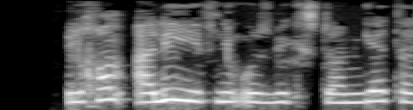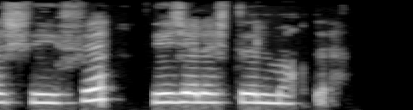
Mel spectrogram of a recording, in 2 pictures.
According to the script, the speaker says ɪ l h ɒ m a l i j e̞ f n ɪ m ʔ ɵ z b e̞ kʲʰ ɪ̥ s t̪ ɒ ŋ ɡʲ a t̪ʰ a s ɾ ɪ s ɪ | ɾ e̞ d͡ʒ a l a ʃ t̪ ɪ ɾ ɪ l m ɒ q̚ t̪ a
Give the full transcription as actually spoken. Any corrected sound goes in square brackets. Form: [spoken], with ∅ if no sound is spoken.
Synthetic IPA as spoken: ɪ l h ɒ m a l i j e̞ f n ɪ [ŋ] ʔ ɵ z b e̞ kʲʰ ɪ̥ s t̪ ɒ ŋ ɡʲ a t̪ʰ a [ʃ] ɾ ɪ [f] ɪ | ɾ e̞ d͡ʒ a l a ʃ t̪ ɪ ɾ ɪ l m ɒ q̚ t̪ a

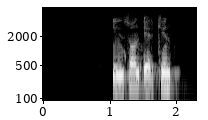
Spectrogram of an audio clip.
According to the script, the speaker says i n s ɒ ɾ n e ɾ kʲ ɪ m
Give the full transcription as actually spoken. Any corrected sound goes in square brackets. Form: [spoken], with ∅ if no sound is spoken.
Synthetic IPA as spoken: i n s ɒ [∅] n e ɾ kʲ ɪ [n]

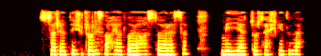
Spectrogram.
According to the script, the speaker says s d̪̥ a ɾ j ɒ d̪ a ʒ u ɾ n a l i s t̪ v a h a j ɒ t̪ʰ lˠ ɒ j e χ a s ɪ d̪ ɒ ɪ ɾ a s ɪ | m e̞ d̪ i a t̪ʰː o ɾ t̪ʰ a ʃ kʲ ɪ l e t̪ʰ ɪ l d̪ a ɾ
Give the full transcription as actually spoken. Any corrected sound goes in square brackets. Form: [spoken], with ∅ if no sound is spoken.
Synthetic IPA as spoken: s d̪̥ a ɾ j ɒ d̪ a ʒ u ɾ n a l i s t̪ v a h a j ɒ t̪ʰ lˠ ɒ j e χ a s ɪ d̪ ɒ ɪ ɾ a s ɪ | m e̞ d̪ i a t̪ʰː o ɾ t̪ʰ a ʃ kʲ ɪ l e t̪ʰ ɪ l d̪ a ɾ

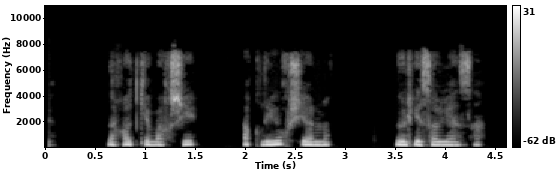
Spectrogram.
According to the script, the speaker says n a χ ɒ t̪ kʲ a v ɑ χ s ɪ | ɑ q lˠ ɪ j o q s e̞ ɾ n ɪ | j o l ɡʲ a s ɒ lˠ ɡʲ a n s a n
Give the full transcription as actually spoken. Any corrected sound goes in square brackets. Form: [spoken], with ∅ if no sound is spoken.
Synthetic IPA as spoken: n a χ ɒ t̪ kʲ a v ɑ χ [ʃ] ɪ | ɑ q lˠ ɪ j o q [ʃ] e̞ ɾ n ɪ | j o l ɡʲ a s ɒ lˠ ɡʲ a n s a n

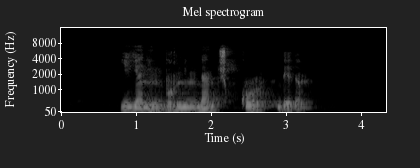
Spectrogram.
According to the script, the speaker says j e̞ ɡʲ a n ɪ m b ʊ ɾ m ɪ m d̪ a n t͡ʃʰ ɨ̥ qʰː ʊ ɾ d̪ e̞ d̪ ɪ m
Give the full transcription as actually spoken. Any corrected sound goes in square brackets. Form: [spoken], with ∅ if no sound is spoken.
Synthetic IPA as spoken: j e̞ ɡʲ a n ɪ [ŋ] b ʊ ɾ [n] ɪ [ŋ] d̪ a n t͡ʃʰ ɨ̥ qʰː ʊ ɾ d̪ e̞ d̪ ɪ m

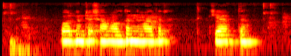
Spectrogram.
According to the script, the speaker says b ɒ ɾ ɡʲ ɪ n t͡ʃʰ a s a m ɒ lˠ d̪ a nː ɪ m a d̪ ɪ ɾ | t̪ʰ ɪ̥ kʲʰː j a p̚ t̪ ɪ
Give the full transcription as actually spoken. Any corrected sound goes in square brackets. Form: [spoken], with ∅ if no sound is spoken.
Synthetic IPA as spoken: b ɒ ɾ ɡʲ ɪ [m] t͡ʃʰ a [ʃ] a m ɒ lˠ d̪ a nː ɪ m a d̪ ɪ ɾ | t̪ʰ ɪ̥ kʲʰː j a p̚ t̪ ɪ

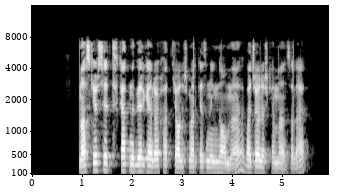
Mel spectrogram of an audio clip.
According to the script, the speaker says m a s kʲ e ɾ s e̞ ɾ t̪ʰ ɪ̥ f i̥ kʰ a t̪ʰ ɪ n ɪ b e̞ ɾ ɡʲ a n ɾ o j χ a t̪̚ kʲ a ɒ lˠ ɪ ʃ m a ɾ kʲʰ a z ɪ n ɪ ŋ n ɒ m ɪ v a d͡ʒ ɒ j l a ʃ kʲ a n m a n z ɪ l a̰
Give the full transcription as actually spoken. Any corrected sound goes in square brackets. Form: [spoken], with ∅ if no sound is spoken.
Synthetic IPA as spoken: m a s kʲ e ɾ s e̞ ɾ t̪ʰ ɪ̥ f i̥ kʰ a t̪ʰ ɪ n ɪ b e̞ ɾ ɡʲ a n ɾ o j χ a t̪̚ kʲ a ɒ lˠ ɪ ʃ m a ɾ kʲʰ a z ɪ n ɪ ŋ n ɒ m ɪ v a d͡ʒ ɒ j l a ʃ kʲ a n m a n z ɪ l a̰

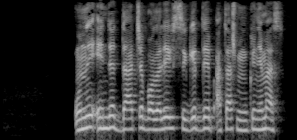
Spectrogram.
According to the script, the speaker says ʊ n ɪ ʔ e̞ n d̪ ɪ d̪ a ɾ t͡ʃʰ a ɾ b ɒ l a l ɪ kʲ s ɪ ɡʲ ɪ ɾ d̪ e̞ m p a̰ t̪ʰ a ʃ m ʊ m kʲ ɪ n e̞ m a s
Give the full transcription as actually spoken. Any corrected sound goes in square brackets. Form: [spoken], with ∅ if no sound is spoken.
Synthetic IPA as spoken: ʊ n ɪ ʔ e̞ n d̪ ɪ d̪ a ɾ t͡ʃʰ a [∅] b ɒ l a l ɪ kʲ s ɪ ɡʲ ɪ ɾ d̪ e̞ [∅] p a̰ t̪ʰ a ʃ m ʊ m kʲ ɪ n e̞ m a s

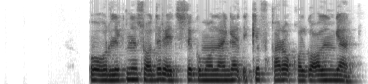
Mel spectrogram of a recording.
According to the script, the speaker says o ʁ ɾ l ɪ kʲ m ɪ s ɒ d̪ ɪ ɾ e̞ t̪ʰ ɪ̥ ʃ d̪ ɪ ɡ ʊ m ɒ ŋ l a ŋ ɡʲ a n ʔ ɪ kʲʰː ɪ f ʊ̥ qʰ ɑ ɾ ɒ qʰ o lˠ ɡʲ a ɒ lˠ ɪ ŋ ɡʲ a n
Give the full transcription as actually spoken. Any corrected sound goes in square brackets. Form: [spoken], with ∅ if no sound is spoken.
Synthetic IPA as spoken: o ʁ ɾ l ɪ kʲ [n] ɪ s ɒ d̪ ɪ ɾ e̞ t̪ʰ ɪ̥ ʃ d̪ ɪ ɡ ʊ m ɒ [n] l a ŋ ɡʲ a n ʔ ɪ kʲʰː ɪ f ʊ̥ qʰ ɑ ɾ ɒ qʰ o lˠ ɡʲ a ɒ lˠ ɪ ŋ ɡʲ a n

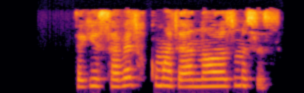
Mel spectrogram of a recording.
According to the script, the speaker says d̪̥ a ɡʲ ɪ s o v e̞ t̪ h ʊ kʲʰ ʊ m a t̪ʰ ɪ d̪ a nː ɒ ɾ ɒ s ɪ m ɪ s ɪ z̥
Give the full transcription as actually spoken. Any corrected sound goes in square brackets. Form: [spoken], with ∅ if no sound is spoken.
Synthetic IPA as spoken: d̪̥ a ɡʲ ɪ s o v e̞ t̪ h ʊ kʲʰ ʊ m a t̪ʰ ɪ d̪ a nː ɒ ɾ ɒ [z] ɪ m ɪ s ɪ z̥

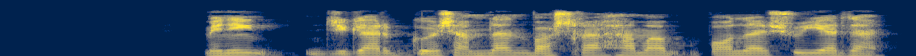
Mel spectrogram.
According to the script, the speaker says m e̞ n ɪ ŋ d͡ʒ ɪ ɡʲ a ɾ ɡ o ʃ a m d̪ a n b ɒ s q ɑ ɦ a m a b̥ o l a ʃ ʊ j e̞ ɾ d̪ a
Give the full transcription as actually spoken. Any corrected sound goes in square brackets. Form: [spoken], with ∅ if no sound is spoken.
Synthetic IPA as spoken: m e̞ n ɪ ŋ d͡ʒ ɪ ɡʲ a ɾ ɡ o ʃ a m d̪ a n b ɒ [ʃ] q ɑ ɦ a m a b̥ [ɒ] l a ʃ ʊ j e̞ ɾ d̪ a

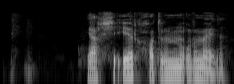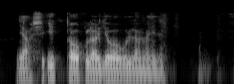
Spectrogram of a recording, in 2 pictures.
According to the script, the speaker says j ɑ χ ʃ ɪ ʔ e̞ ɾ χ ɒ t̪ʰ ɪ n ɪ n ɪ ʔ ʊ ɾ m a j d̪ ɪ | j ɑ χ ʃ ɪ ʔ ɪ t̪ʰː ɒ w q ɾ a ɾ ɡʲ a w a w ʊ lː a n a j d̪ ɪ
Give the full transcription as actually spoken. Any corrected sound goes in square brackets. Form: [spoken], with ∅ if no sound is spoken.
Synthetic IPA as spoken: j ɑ χ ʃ ɪ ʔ e̞ ɾ χ ɒ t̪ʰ ɪ n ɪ n ɪ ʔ ʊ ɾ m a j d̪ ɪ | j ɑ χ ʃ ɪ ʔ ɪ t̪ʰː ɒ w q [l] a ɾ ɡʲ a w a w ʊ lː a [m] a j d̪ ɪ

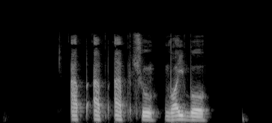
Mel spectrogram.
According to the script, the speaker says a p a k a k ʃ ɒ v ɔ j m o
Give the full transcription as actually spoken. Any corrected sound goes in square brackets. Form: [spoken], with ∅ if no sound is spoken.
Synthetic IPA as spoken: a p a [p] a [p] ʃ [u] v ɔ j [b] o

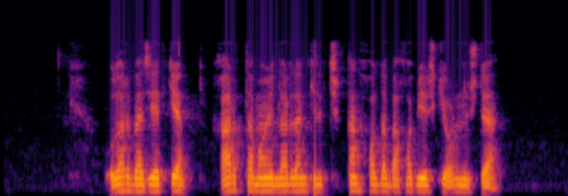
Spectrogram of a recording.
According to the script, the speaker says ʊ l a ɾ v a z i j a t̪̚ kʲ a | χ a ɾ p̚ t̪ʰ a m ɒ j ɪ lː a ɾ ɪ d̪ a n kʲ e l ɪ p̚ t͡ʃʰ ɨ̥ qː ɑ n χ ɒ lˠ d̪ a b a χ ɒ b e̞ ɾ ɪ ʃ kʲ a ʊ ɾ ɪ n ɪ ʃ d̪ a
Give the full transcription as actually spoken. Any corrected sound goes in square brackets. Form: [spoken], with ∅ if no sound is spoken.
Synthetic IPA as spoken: ʊ l a ɾ v a z i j a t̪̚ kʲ a | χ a ɾ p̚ t̪ʰ a m ɒ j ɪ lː a ɾ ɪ d̪ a n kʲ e l ɪ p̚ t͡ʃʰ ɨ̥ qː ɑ n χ ɒ lˠ d̪ a b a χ ɒ b e̞ ɾ ɪ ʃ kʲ a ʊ ɾ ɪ n ɪ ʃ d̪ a

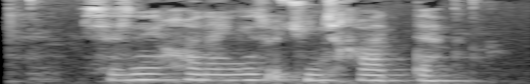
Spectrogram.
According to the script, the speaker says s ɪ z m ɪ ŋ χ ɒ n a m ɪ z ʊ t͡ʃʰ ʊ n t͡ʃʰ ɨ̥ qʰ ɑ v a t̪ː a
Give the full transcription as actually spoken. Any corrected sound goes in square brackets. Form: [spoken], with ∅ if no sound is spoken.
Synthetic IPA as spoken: s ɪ z [n] ɪ ŋ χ ɒ n a [ŋ] ɪ z ʊ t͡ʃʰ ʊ n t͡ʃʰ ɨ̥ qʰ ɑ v a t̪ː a

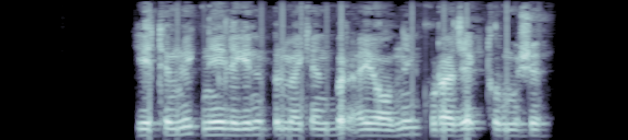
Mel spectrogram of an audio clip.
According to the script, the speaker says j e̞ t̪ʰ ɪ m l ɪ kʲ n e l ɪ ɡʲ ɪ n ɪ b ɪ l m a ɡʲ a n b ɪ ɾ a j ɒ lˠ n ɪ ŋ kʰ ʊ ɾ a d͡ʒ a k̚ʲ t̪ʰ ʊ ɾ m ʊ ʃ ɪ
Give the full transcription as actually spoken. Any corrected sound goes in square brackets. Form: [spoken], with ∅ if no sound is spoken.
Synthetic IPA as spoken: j e̞ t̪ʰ ɪ m l ɪ kʲ n e l ɪ ɡʲ ɪ n ɪ b ɪ l m a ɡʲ a n b ɪ ɾ a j ɒ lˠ n ɪ ŋ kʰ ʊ ɾ a d͡ʒ a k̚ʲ t̪ʰ ʊ ɾ m ʊ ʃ ɪ

